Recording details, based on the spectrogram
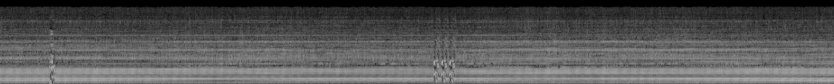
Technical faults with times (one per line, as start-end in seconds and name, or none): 0.48-0.55 repeated frames
4.32-4.56 repeated frames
